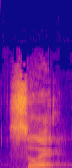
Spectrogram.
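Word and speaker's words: ζωή: Y la segunda se pronuncia zoe.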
